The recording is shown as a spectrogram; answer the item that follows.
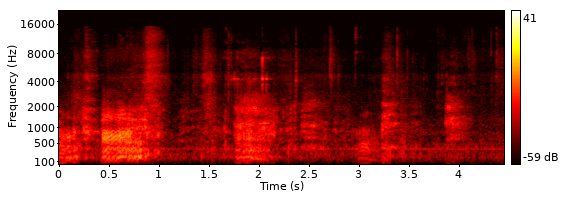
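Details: Nighttime play between wolf hybrid Sakima and a female Alaskan Malamute, filmed by iPhone: a loud rasping growl opens, followed by rumbling snarls and scuffling, fading to softer grumbles.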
